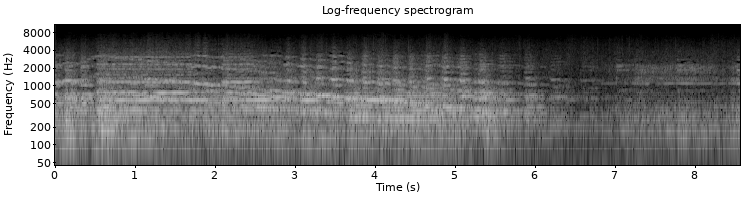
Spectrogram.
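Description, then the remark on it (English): A train rumbles loudly along the rails with a steady clickety-clack rhythm and high squealing tones that slide downward as it slows, the noise easing off near the end. “Hey, what are we stopping for? Couldn't you get us tickets on a good train?”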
